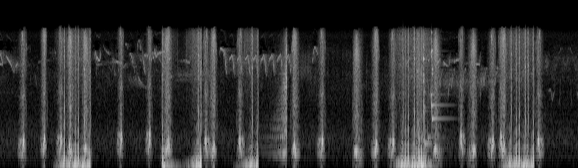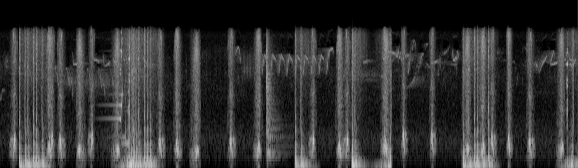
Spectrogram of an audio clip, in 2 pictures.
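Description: Quick chopping and slicing sound effects come again and again.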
